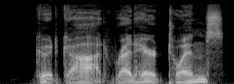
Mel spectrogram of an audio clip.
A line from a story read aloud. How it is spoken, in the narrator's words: Celia chuckled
